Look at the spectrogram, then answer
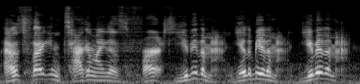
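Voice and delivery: high, feminine mock-argument voice; petulant, high-pitched feminine protest; effeminate squabble. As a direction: squabble in an exaggerated girly voice. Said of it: "feminine. You're like".

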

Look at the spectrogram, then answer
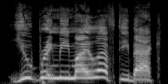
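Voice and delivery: high call after departing customers. Acted. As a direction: call it across the shop. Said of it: "he called out after them".

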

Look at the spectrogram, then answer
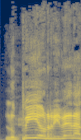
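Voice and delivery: normal talking voice

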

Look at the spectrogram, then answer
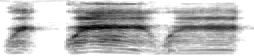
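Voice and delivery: quacking wah wah; duck sound. Pretend. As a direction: honk it like a little duck. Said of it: "Why are you sounding like a duck?".

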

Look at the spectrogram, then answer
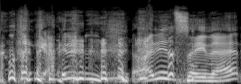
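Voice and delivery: high, loud indignant protest; laughing, high-pitched disbelieving denial; protesting loudly. Retold or imitated. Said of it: "she just started yelling at me".

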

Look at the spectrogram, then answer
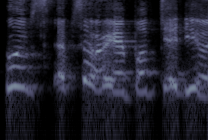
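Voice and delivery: high mimicked apology; retold apology.

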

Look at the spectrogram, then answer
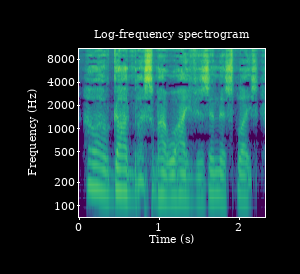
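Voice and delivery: low, soft mock-pious drone; pastoral preacher-wise voice. Husband showing how he doesn't greet his wife, mock pastoral. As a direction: parody a solemn pastor, low and hushed. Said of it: "I don't talk pastoral and preacher-wise like".

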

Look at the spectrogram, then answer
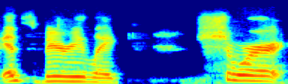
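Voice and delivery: ordinary talk, nothing marked

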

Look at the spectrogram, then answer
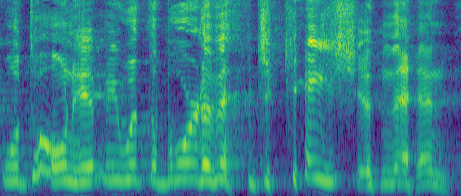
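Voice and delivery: high, loud, laughing protest; a chuckling schoolboy comeback; laughing kid retort. Retold or imitated. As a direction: crack up while pleading not to be hit. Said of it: "I'm like".

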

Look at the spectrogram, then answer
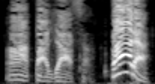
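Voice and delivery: slow, low put-down after the tantrum; drawn-out scornful aside; mocking dismissal. Real, not acted. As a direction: drop low and draw it out, unimpressed. Drops the mock voice to scold.

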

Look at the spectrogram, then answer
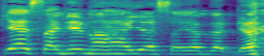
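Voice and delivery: high, loud, grandly proud I'm-him voice; hammed-up celebrity. Mike embracing fame before fans, hammed-up grand star. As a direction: play the gracious star, a bit overdone. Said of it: "started embracing".

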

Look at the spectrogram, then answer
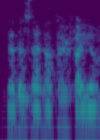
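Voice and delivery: put-on terrible French accent. Storyteller in a French cafe over coffee, bad French accent. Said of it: "That was a terrible French accent".

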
